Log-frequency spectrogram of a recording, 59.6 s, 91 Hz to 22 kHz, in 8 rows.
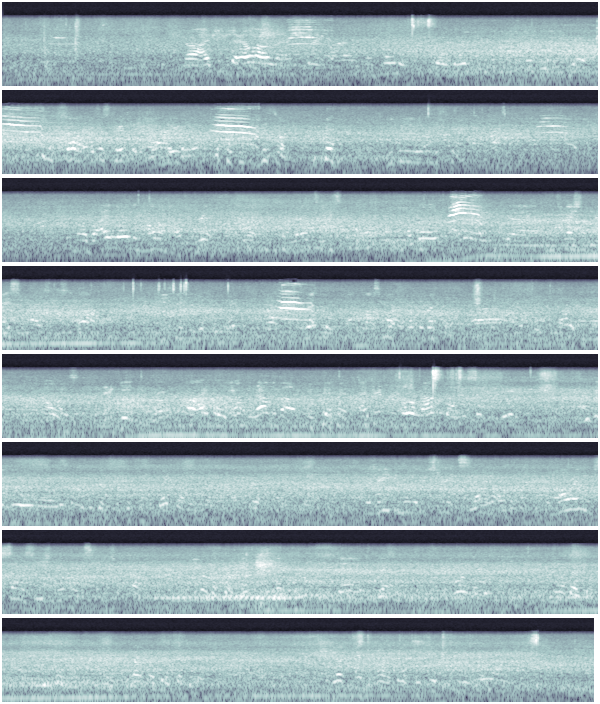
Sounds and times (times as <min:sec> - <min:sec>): Meow: 0:00.5 - 0:01.0, 0:03.5 - 0:04.2, 0:07.4 - 0:08.1, 0:10.0 - 0:10.7, 0:14.1 - 0:14.7, 0:20.4 - 0:21.0, 0:25.8 - 0:26.3
Speech: 0:02.2 - 0:14.7, 0:15.7 - 0:23.6, 0:24.3 - 0:54.8, 0:56.1 - 0:58.9.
